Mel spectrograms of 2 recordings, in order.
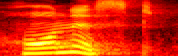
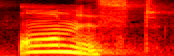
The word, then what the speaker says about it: honest: so n same honest it's not honnest it's honest so it's starting with the vowel sound of O so n understood students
